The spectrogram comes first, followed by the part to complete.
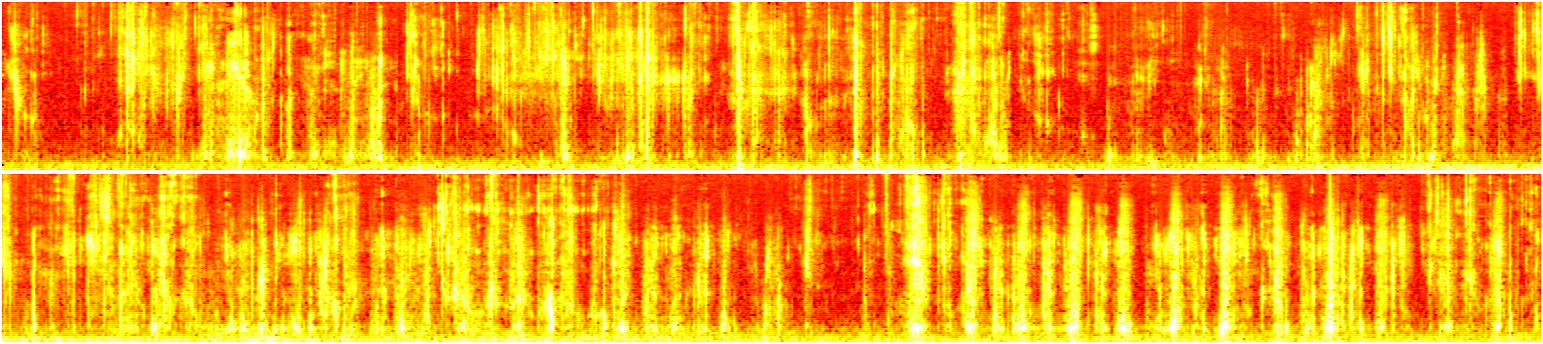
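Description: Close-miked eating of Korean fried chicken: repeated crunches of the fried coating as it is bitten and chewed, with many sharp crackles and wet chewing.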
